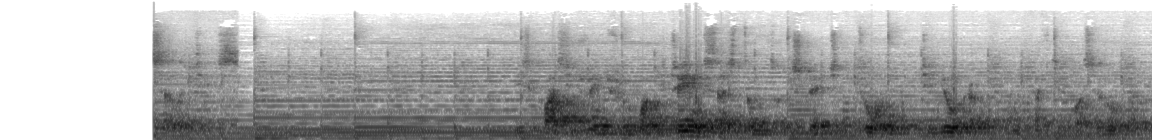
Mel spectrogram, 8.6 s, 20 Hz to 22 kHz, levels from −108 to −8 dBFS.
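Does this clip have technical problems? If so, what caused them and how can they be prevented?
Yes. The clip has a cut-off start: it is digital silence from 0.0 to 1.15 s, and the audio then begins abruptly in the middle of a sound, with no natural attack or fade-in. This happens when the recording or stream starts after the sound has already begun. Starting capture earlier, or keeping a short pre-roll buffer, prevents it.

Hard clipping affects three loud passages. From 4.82 to 5.47 s the signal exceeds the maximum level by about 5 dB, briefly at 6.53 s by about 1 dB, and from 7.12 to 7.18 s by about 3 dB. At those points the peaks are cut flat, adding harsh upper harmonics that are heard as crackle or fuzz. Lowering input gain to leave headroom above the loudest peaks prevents it.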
